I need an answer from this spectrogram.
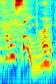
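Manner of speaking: normal talking voice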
